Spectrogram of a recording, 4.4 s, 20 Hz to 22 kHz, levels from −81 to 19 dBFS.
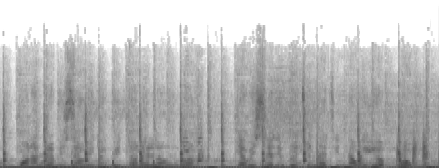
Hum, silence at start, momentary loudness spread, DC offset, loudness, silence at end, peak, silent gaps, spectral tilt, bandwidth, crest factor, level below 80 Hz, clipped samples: none; 0 s; 3 LU; under 0.1%; -13 LUFS; 0 s; 0 dBFS; none; -4.5 dB/octave; 15.5 kHz; 10 dB; -10 dBFS; under 0.1%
